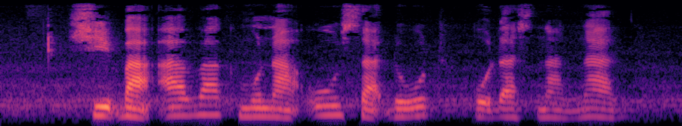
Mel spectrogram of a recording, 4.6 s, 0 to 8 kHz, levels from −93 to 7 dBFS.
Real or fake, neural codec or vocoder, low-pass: real; none; 7.2 kHz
